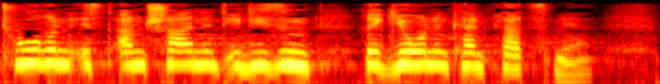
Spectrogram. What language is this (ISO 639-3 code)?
deu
